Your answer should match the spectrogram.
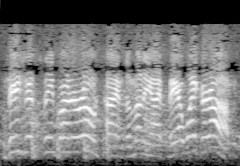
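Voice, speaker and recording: Brisk, bossy movie mogul, old radio. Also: male voice, very high voice, a loud crowd, very noisy. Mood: irritated. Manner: rapid-fire barking dictation and orders. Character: brash, self-important, bossy Hollywood movie producer. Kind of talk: 1930s radio comedy acting. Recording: muffled 1930s radio broadcast recording.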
